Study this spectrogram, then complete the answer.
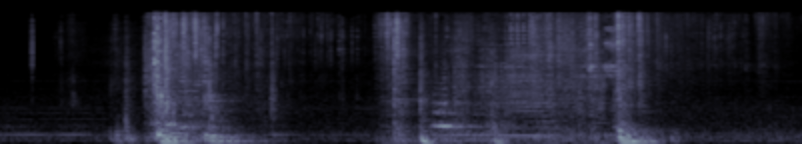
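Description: A heavy metal safe door creaks open.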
